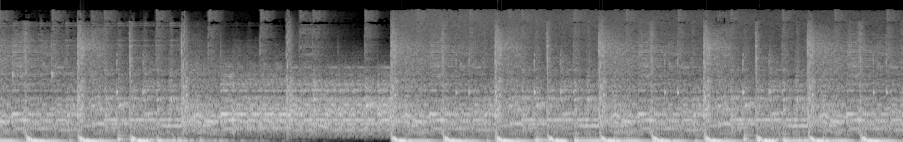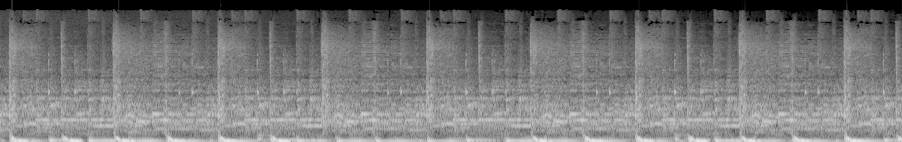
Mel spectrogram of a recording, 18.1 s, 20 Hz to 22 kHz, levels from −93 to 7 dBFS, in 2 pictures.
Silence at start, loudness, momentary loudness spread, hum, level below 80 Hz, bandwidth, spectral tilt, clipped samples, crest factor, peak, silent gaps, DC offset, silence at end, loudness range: 0 s; -13 LUFS; 4 LU; none; -14 dBFS; 16.5 kHz; -4.5 dB/octave; under 0.1%; 12 dB; 0 dBFS; none; 0.5%; 0 s; 2 LU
